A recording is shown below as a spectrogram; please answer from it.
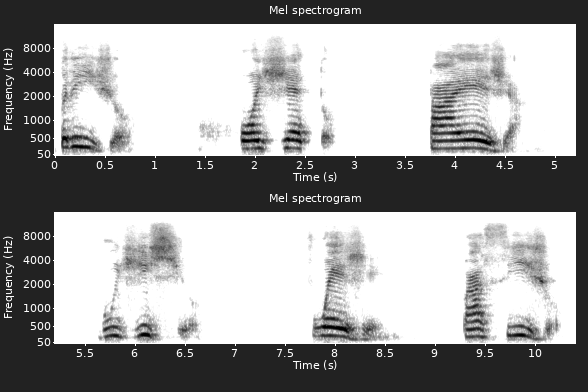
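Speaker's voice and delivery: ll in Fallecer, orilla, bolsillo buzzed like the s in measure; Argentine-style zh for ll; zh sound for ll. Shown as a demonstration. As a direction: say each ll as a voiced zh. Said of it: "Now let's try the z sound".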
